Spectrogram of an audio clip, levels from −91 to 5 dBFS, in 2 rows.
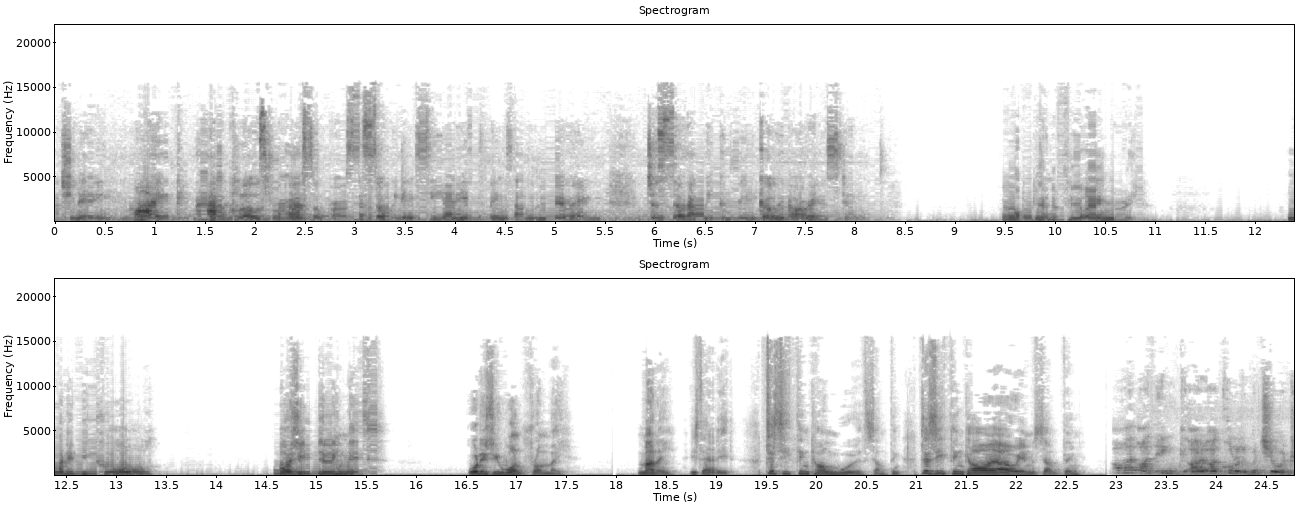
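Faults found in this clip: Robotic sound from repeated short buffers, 0.01 to 15.6 s. Likely cause: audio arriving too seldom at playout, with the gap filled by looping the last chunk of about 5 ms while fresh audio is skipped. Roughly 70% of the sound is repeated rather than real. The loop imposes a fixed 200 Hz buzz, turning the sound rigid and metallic while its rough shape stays traceable.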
